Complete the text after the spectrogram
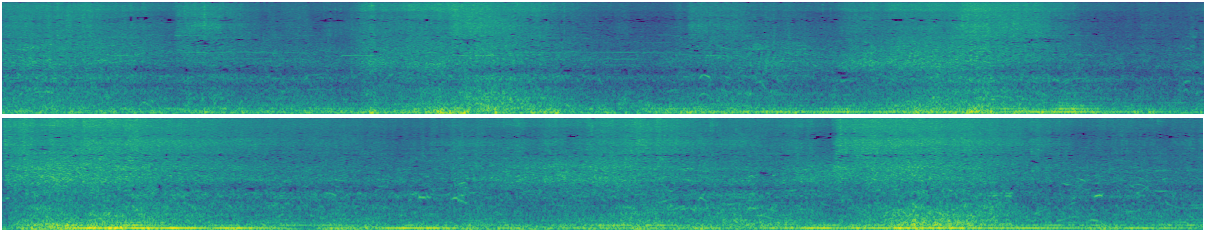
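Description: Small waves wash onto the shore nearby.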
